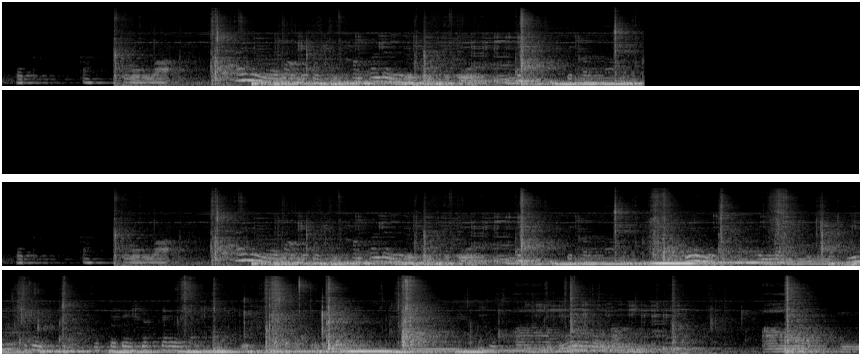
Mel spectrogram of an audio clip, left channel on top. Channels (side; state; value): left; drops out; at 6.5 s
